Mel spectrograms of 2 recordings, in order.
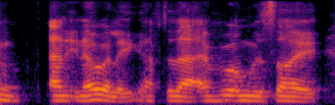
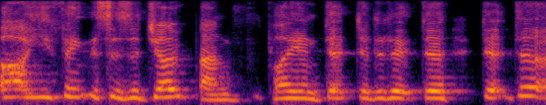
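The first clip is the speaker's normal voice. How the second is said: furious, high-pitched screaming rant; 7 semitones higher than usual. Retelling bandmates yelling in the dressing room: imitating bandmates screaming. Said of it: "screaming at me".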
